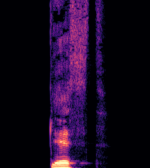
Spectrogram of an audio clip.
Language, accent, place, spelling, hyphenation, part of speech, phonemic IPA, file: German, Germany, Berlin, Gest, Gest, noun, /ɡɛst/, De-Gest.ogg
- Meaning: yeast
